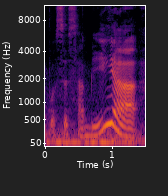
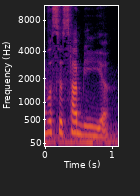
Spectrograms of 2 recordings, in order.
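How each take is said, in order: First: It is said with a questioning tune. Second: It is said flat, like a statement.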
